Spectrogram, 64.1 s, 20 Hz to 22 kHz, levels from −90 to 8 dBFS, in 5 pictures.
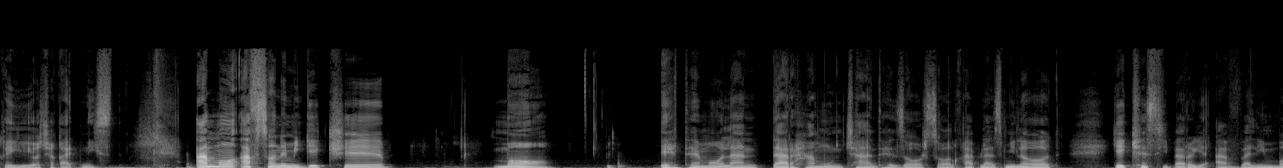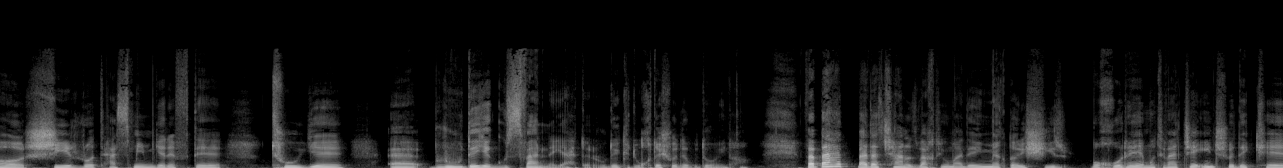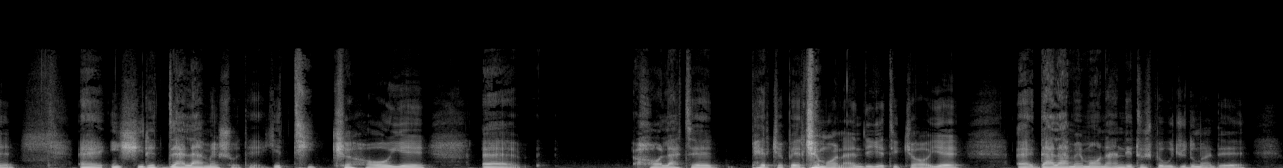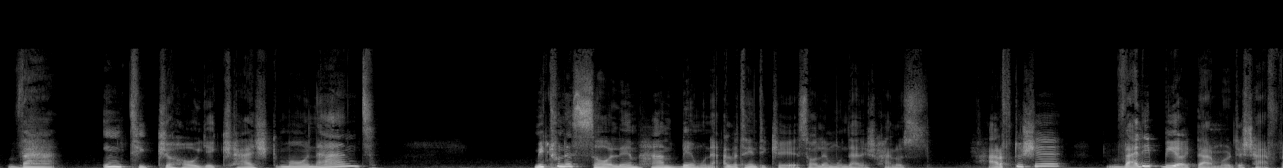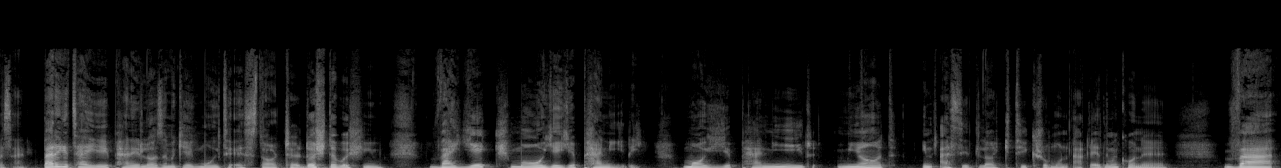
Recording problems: none

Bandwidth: 15.5 kHz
